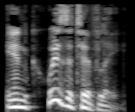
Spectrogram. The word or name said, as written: inquisitively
